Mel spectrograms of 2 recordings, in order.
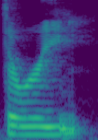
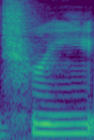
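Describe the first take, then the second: First: The word begins with a th sound. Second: The word begins with a plain t sound. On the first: The speaker calls it wrong. "instead of three" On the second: The speaker calls it right. "for not saying tree"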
